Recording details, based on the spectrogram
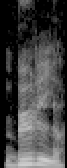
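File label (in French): "bulle", French; y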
